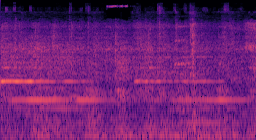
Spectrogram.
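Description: Rumbling ride on the Pearl Express, a small train at Icon Park in Orlando, running steadily and fairly loud with a continuous low rumble and faint clatter, crowd noise in the background.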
